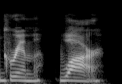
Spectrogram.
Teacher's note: The emphasis is on the second syllable.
